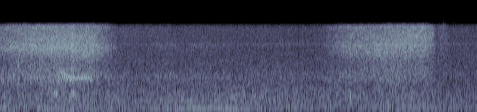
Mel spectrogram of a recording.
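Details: Elvis the cat snoring while asleep: airy, hissing breaths swell for over a second, then fade into a quiet pause, with the next breath about four seconds later.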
